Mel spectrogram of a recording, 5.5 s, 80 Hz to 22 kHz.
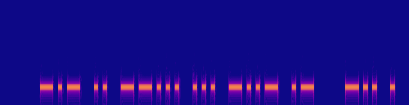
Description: Morse code, heard as a keyed tone, about 21 wpm, 700 Hz. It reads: KI7SXA DE
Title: USA Callsign DE Callsign - 6 Characters - 20wpm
